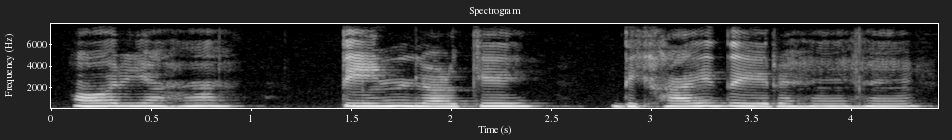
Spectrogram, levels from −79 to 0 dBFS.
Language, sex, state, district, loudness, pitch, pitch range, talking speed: Hindi, female, Uttar Pradesh, Lucknow, -12 LUFS, 265 Hz, 255-275 Hz, 110 wpm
